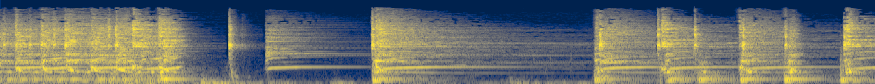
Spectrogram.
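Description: Peking opera percussion ensemble (luogu) of gongs and cymbals accompanying a stage fight. A fast, even run of ringing strikes stops about a second in and is followed by a sharp clap. Then come single gong strokes, each left to ring out, spaced apart at first and quickening near the end.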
